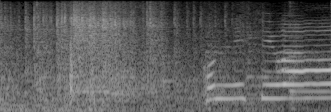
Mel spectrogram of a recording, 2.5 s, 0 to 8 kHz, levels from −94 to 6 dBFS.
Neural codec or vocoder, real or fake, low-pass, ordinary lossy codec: none; real; none; none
